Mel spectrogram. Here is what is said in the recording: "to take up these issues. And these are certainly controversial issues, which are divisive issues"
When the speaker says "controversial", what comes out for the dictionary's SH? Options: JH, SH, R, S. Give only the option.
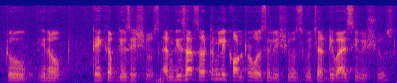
S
